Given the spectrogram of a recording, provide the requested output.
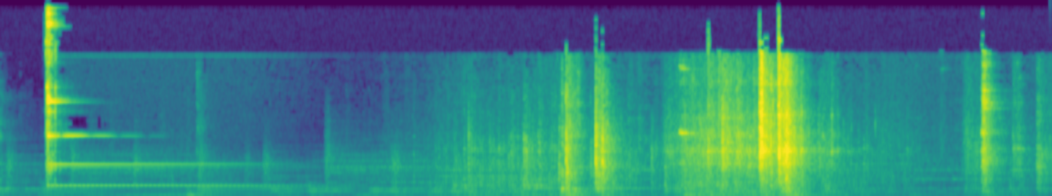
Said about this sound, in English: The bell is going to go ding.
